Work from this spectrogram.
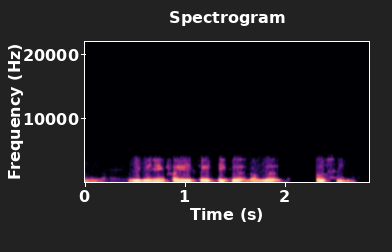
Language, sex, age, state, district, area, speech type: Malayalam, male, 18-30, Kerala, Malappuram, rural, conversation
